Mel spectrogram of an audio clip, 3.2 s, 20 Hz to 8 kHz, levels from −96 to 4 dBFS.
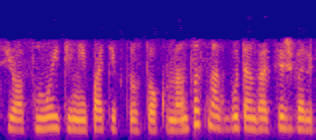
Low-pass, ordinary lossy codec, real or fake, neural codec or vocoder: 7.2 kHz; MP3, 24 kbps; fake; vocoder, 44.1 kHz, 128 mel bands every 512 samples, BigVGAN v2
